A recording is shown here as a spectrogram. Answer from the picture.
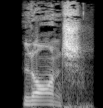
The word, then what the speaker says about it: Lounge: Lounge ist L-O-U-N-G-E. – Richtig. – Hier, Launch, Aussprache, Launch. Eindeutig, Google sagt's mir.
